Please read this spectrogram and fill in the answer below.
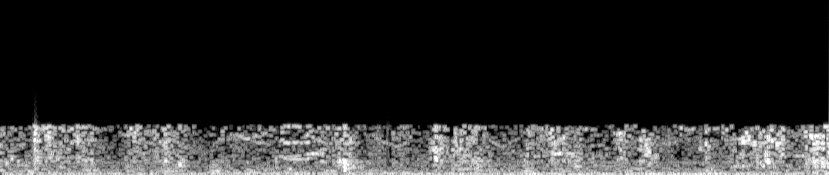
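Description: Muddy water poured from a plastic bucket into a shallow, plastic-lined pit already holding water: faint splashing and trickling.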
